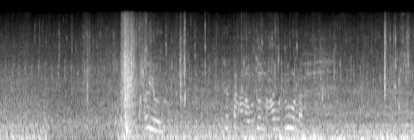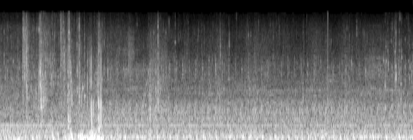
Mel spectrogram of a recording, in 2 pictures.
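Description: Water splashes as seaweed is pulled from a shallow pool.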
